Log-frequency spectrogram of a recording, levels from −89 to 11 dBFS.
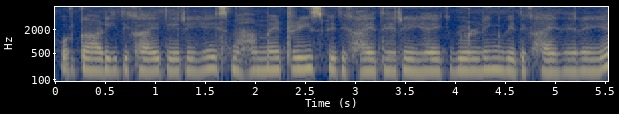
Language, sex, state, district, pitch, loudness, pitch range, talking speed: Hindi, female, Chandigarh, Chandigarh, 175 Hz, -24 LUFS, 175-185 Hz, 225 wpm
